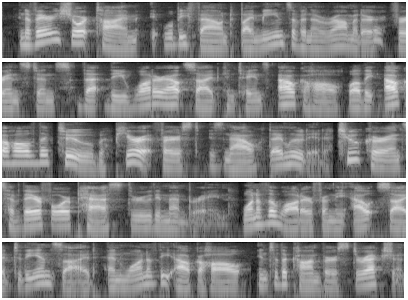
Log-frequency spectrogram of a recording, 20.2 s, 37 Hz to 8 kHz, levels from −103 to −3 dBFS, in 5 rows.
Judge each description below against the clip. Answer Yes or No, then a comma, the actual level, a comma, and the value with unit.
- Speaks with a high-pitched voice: No, low, 105 Hz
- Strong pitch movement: Yes, wide, 6.4 semitones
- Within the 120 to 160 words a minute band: No, average, 175 wpm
